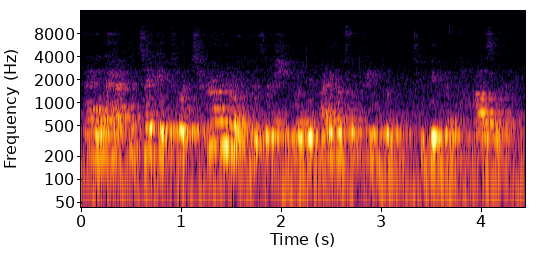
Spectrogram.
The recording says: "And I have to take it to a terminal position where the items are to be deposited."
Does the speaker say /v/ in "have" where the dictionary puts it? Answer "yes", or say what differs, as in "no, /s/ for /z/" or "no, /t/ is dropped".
no, /f/ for /v/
